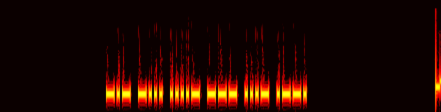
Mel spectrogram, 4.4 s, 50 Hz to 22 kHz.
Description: Morse code, heard as a keyed tone, about 44 wpm, 700 Hz. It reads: KB4OVP
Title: USA Call Signs - 6 Characters - 6x Character Spacing - 45wpm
